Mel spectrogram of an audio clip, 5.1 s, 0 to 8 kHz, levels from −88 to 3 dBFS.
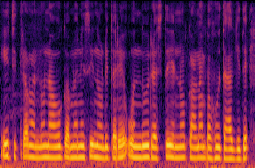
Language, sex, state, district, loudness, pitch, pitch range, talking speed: Kannada, female, Karnataka, Bangalore, -13 LUFS, 195 Hz, 190-200 Hz, 95 wpm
